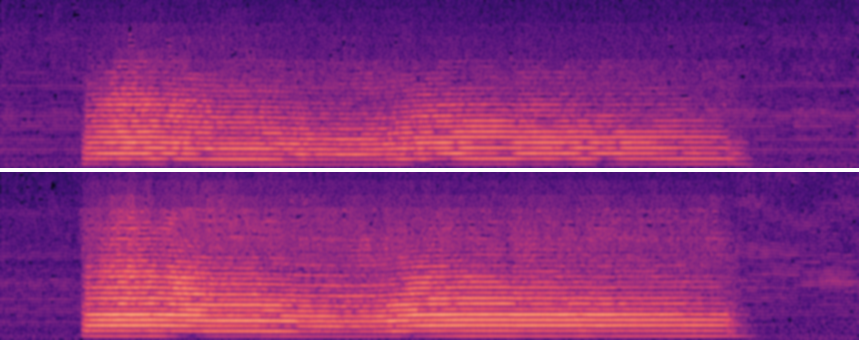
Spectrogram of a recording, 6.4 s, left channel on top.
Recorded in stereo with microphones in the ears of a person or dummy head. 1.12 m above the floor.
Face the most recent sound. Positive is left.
turn(degrees=-80)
